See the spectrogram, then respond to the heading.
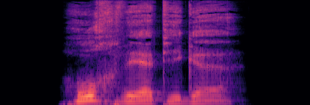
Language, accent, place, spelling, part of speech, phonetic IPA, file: German, Germany, Berlin, hochwertige, adjective, [ˈhoːxˌveːɐ̯tɪɡə], De-hochwertige.ogg
- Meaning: inflection of hochwertig: 1. strong/mixed nominative/accusative feminine singular 2. strong nominative/accusative plural 3. weak nominative all-gender singular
